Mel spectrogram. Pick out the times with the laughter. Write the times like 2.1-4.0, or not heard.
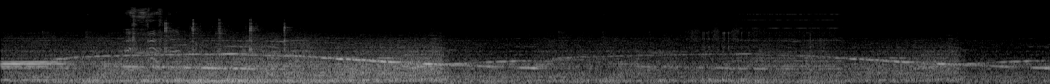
1.2-1.9, 6.8-7.6.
